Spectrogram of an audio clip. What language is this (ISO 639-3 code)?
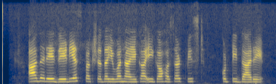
kan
